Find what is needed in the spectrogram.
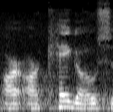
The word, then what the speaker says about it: archegos: archegos is how I would pronounce it, carries with it the word that we would recognize, and that's arch.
